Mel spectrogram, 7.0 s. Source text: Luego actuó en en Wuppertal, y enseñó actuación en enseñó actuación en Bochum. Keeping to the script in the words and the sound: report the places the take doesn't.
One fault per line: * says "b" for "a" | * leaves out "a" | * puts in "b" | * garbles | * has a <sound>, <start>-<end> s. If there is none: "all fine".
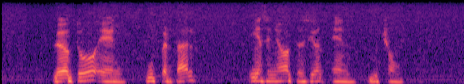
* leaves out "en"
* leaves out "enseñó actuación en"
